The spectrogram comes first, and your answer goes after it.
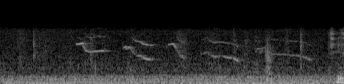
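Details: Teacup Yorkshire Terrier puppies from a litter of three, indoors, playing and tackling after nursing: a string of about six short, high squeaks, each sliding downward, over two and a half seconds above a steady low hum.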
